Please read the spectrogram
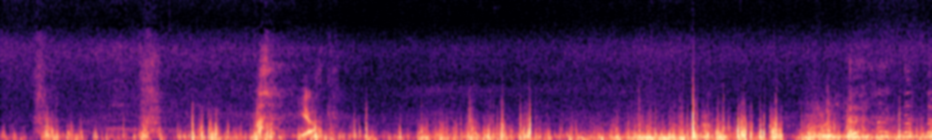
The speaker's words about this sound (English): Whoa, seriously windy. A lot of debris in the air.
